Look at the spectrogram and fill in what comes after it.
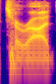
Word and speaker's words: Tyrod: The first is Tyrod Taylor or Tyrod Taylor, as it's actually pronounced, but he does he does allow people to, to call him Tyrod.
